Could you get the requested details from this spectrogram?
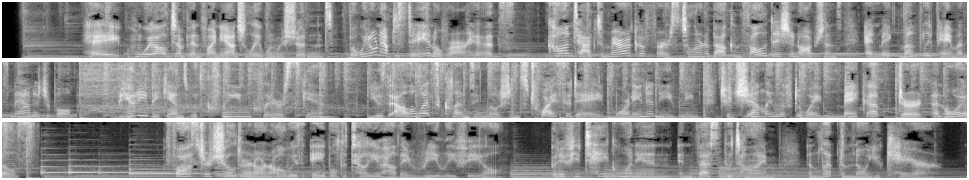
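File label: commercial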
